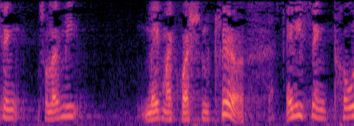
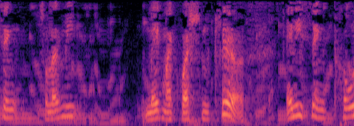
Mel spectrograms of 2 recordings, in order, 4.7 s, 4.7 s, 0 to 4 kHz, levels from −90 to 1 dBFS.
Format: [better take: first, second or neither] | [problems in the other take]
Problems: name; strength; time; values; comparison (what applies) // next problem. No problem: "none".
first | background sound (Bass guitar); 14 dB below the speech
